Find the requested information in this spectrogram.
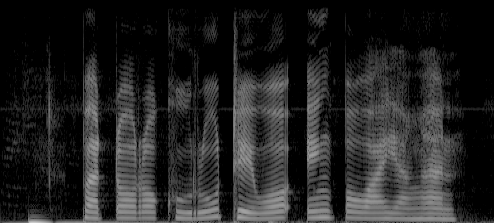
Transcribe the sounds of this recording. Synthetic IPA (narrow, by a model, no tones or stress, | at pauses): b̥ä̤tɔɾɔɡ̥ṳɾuɖ̪̥e̤wɔɪŋpəwajaŋan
